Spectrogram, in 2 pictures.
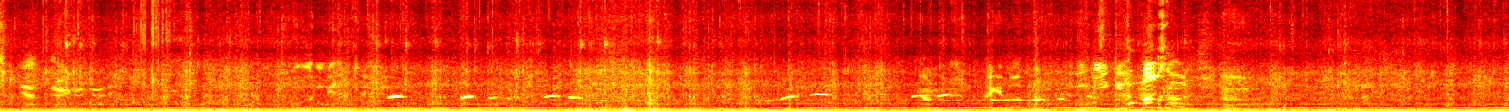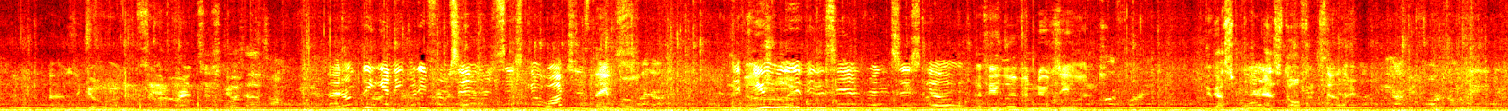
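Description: Bus engine and road rumble heard from inside the moving bus, with a steady engine hum that a second, lower hum joins about halfway through. Faint chatter of other passengers runs underneath.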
